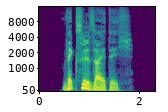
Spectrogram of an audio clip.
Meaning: mutual, reciprocal
- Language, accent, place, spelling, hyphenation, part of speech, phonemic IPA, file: German, Germany, Berlin, wechselseitig, wech‧sel‧sei‧tig, adjective, /ˈvɛksəlˌzaɪ̯tɪç/, De-wechselseitig.ogg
